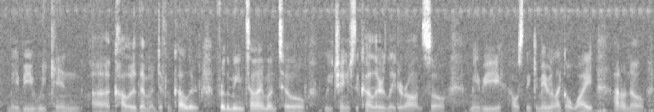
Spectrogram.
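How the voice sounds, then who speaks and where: There is noticeable background noise as a man talks with a very deep, low pitch. His pitch variation is ordinary. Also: moderate pace. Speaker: car vlogger. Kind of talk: casual vlog. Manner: casual, filler-heavy.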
